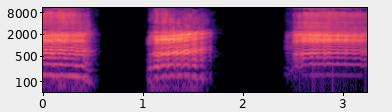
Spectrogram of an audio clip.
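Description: A ram gives three loud, harsh, quavering bleats, each about half a second long, separated by short silences.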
